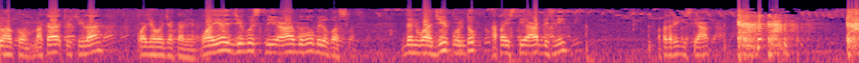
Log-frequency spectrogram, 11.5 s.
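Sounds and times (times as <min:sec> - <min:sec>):
speech: 0:00.0 - 0:07.8, 0:08.7 - 0:11.4
harsh coughs: 0:09.8 - 0:11.4.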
